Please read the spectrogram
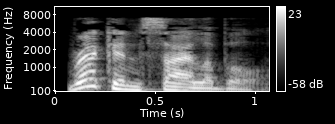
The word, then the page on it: reconcilable: British English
